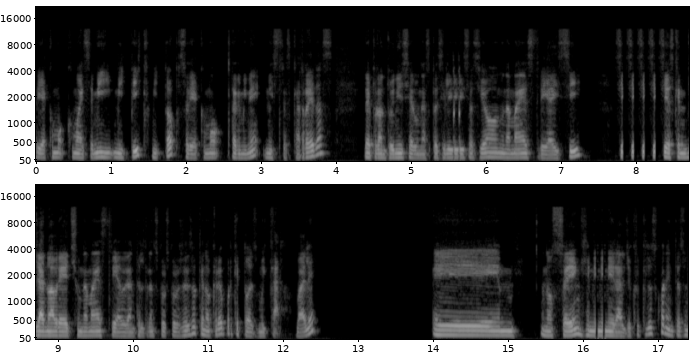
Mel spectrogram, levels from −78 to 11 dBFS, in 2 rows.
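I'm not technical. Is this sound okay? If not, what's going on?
No. The speech has repeated frames: a tiny piece replays like a stutter at 5.56, 7.81 to 8.39, 10.43 and 16.17 seconds, sometimes with small clicks.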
